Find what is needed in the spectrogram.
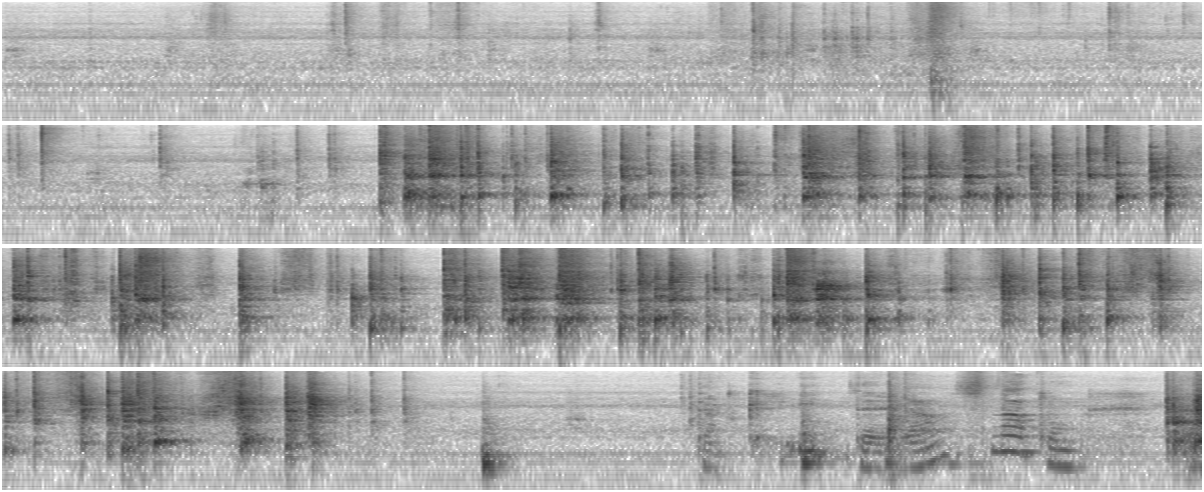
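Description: A utensil scraping and tapping inside the plastic bowl of a food processor as thick cheesecake batter is scraped out. It starts about ten seconds in as a dense run of quick scrapes and knocks and lasts about fifteen seconds.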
